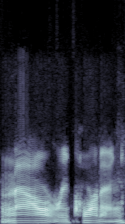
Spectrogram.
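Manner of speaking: mock sinister robotic voice. Complaining about the Craig recording bot: imitating the Craig bot. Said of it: "You sounded, like, almost like him".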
